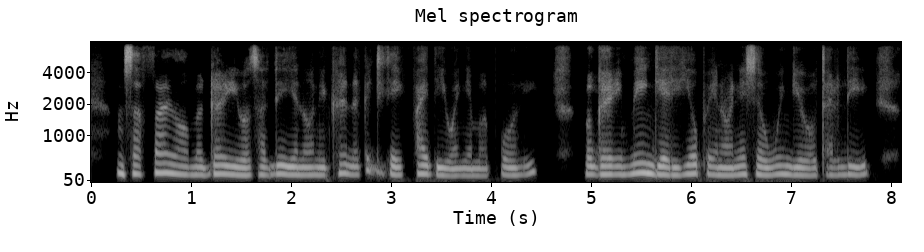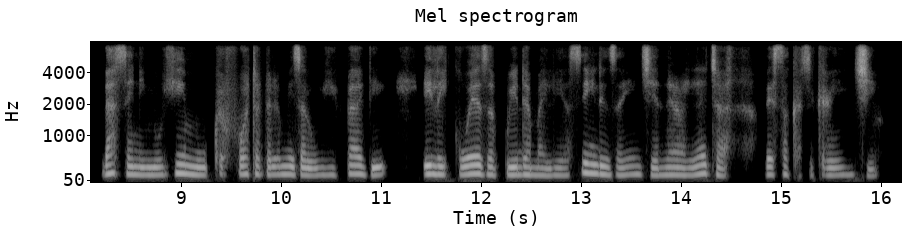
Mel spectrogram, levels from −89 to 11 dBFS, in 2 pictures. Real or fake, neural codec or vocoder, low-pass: fake; codec, 16 kHz in and 24 kHz out, 0.9 kbps, LongCat-Audio-Codec, four codebook decoder; 7.2 kHz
